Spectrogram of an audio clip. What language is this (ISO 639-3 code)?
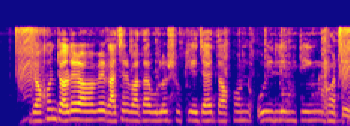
ben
